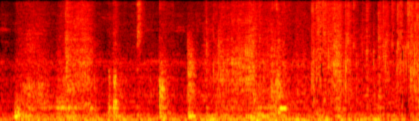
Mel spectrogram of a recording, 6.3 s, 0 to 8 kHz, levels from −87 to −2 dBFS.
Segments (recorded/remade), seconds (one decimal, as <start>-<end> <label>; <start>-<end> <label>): 0.0-6.3 recorded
